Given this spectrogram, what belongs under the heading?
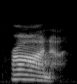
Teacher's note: And this also in common currency, if you know the clothing brand Prana, you notice they make the A in the middle a capital A, and they make it a capital A because it's meant to be a long ah. Sometimes you'll see a long ah written with a capital, Prana.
